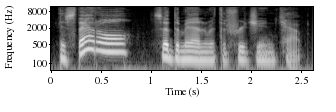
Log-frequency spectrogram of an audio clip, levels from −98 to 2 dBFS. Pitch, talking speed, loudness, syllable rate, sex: 185 Hz, 230 wpm, -19 LUFS, 5.0 syllables/s, female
